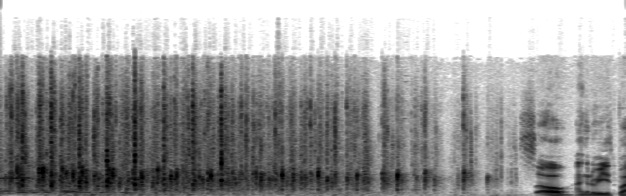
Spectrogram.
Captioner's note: applause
